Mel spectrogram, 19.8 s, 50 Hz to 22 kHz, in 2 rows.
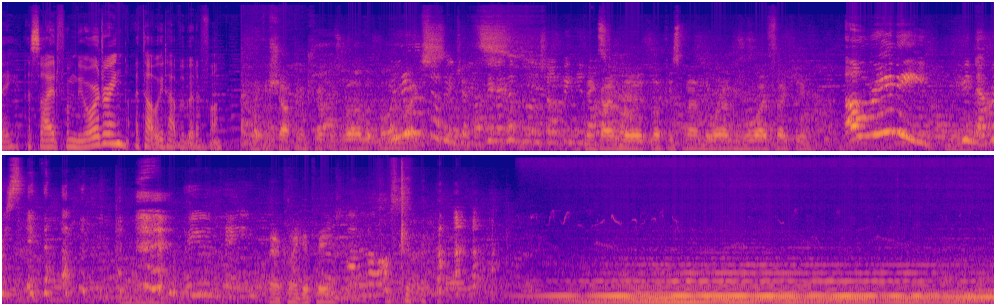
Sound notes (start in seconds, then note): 10.9 laughing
